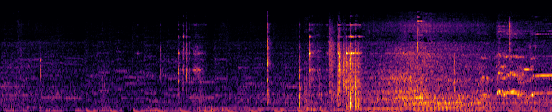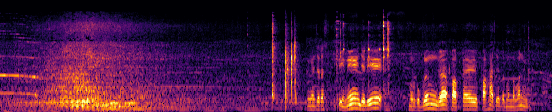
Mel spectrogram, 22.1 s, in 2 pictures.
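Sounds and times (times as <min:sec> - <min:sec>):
wrench clinking on metal: 0:02.7 - 0:04.4, 0:05.3 - 0:07.4, 0:08.1 - 0:09.2, 0:17.7 - 0:19.0
rooster crowing: 0:08.0 - 0:14.4.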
